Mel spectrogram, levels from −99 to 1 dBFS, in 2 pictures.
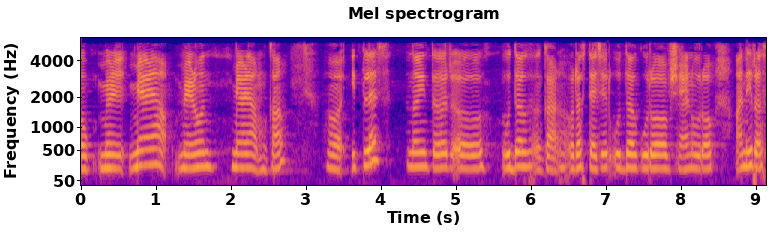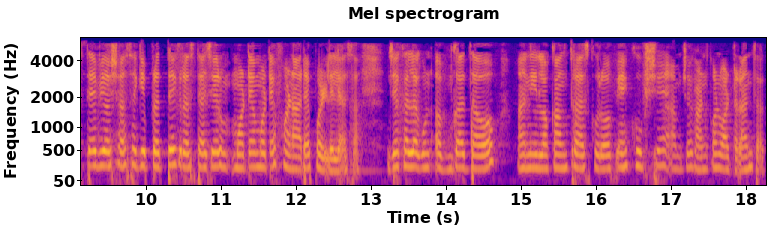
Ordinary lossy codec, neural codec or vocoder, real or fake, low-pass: AAC, 32 kbps; none; real; 5.4 kHz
